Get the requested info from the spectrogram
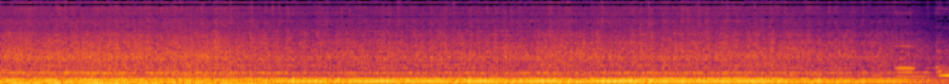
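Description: Honda K-series four-cylinder engine in an AWD Civic drag car running steadily, just brought back to life after an engine swap. Its note shifts slightly a couple of seconds in, and it fades near the end.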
